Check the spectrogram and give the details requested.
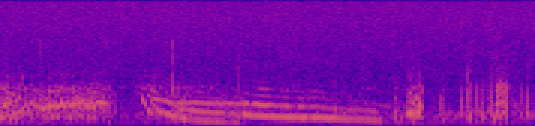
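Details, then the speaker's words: Dry wheezes (rhonchi) heard on lung auscultation in a patient during a bronchial asthma attack, caused by bronchospasm and narrowing of the bronchi by viscous secretion. "Сейчас вы слышите сухие хрипы у больного во время приступа бронхиальной астмы они образуются в результате спазма бронхов и сужения их вязким"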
